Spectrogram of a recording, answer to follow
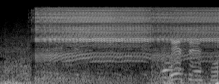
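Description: Game-fishing reel's drag screaming: a sudden, steady high whine starting under half a second in, the sign of a fast fish (taken for a Spanish mackerel) striking the trolled mullet bait and stripping line. A voice calls out near the end.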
